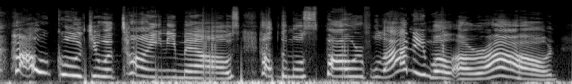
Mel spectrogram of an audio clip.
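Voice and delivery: mock-incredulous lion coming off a laugh; amused lion, chuckling. A narrator's reading. Lion amused by the tiny mouse's offer, acted chuckle. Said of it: "he chuckled loudly".

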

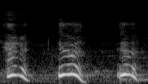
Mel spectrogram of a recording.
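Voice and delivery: tiny, very high-pitched yeahs; imitating frantic behind-the-phone assent; eager urging. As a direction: squeak out eager agreement. Acting his silent signalling to agent.

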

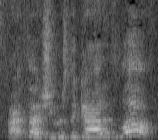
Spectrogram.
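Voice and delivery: high-pitched mock puzzled protest; naive objection. Second naive objection, then answered.

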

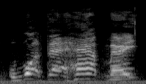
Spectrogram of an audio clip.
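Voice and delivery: high, slow hammed-up Australian accent; mock Australian accent. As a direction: ham up a silly Aussie voice. Joking fake Australian accent.

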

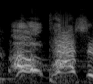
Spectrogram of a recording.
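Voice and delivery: very high, excited mock squeal; gushing youth. Sweaty youth running up for a hug, mock gushing. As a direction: imitate an overeager kid greeting the pastor. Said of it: "and then they come".

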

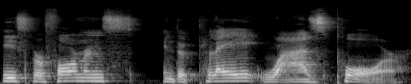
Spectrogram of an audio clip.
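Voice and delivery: "His performance in the play was poor" said slowly, word by word; slow model sentence. Shown as a demonstration. Teacher slowly modelling an example sentence for students. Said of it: "une phrase un peu détournée".

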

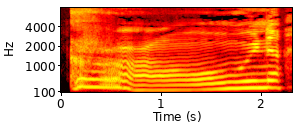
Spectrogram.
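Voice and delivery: long low ghost groan; ghostly groan. Acted. Hidden ghost groans in the dark, long low groan. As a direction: moan it out slowly.

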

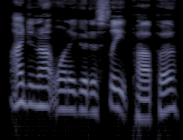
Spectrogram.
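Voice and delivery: put-on very high little-girl voice; high, childish protest; young daughter. A narrator's reading. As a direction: plead like a child at bedtime. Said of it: "Rachel said".

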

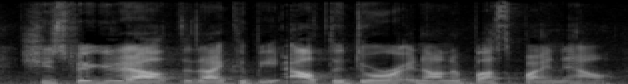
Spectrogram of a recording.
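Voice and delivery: plain reading voice

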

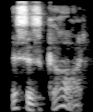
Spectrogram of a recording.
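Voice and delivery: soft, understated acted awe; hushed realization. Thief realizing who hangs beside him, hushed. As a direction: drop to a quiet, awed aside.

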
